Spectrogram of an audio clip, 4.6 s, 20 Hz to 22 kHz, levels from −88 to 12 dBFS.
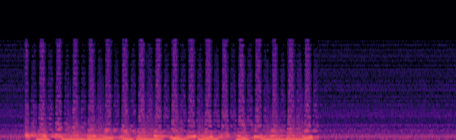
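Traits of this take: background noise floor −46 dBFS
spectral slope −6.5 dB per octave

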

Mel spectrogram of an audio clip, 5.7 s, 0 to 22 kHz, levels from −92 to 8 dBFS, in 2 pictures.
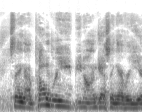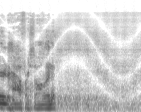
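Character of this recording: a quantiser's noise floor 12 bits, dither triangular
phaser sweep stages 6, 0.52 Hz, lowest notch 360–2,600 Hz
tremolo triangle 5.3 Hz, depth 50%
a shimmering, thickened sound

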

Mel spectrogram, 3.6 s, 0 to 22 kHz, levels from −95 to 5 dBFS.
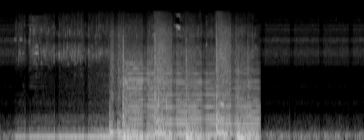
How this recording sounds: chopped level 3.4 Hz, depth 60%, duty 85%

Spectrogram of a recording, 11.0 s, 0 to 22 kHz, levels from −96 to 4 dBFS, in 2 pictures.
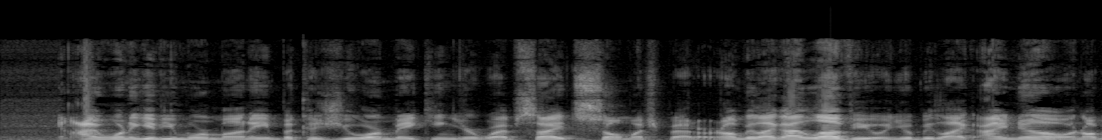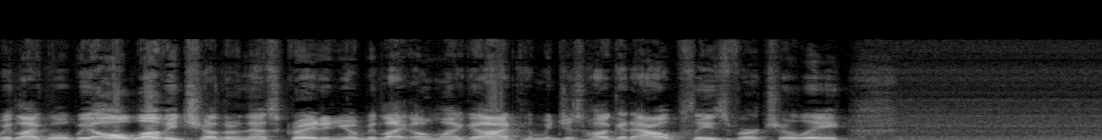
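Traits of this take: background noise floor −56 dBFS
spectral slope −2.5 dB per octave

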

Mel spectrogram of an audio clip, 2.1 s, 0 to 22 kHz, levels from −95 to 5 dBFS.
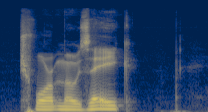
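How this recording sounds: background noise floor −72 dBFS
spectral slope −6.0 dB per octave

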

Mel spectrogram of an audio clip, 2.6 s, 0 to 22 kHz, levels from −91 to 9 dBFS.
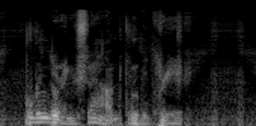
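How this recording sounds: phaser sweep stages 4, 1 Hz, lowest notch 740–4,100 Hz
chopped level 3.8 Hz, depth 65%, duty 20%
a shimmering, thickened sound

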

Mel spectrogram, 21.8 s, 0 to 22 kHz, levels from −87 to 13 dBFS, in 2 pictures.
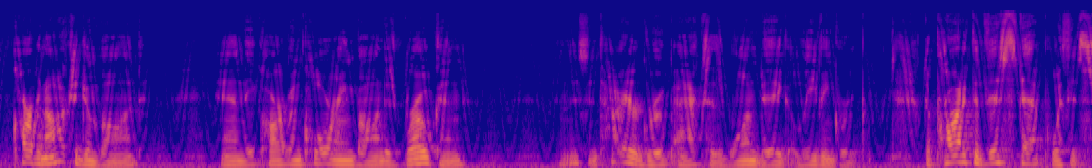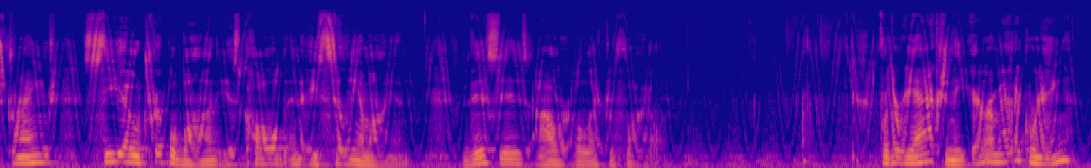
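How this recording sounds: phaser sweep stages 6, 2.7 Hz, lowest notch 190–4,800 Hz

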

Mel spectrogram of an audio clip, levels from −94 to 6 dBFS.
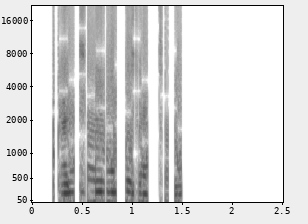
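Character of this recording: chopped level 6.3 Hz, depth 65%, duty 40%
a quantiser's noise floor 6 bits, dither none
notches that jump at a steady rate 11 Hz 450–5,200 Hz

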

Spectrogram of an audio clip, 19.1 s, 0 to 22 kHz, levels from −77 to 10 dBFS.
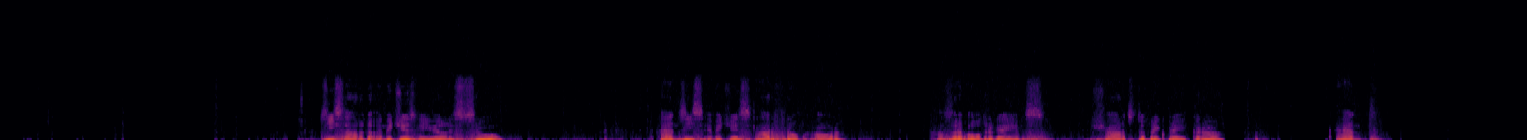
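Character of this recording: tremolo triangle 0.85 Hz, depth 55%
a quantiser's noise floor 10 bits, dither none
a shimmering, thickened sound

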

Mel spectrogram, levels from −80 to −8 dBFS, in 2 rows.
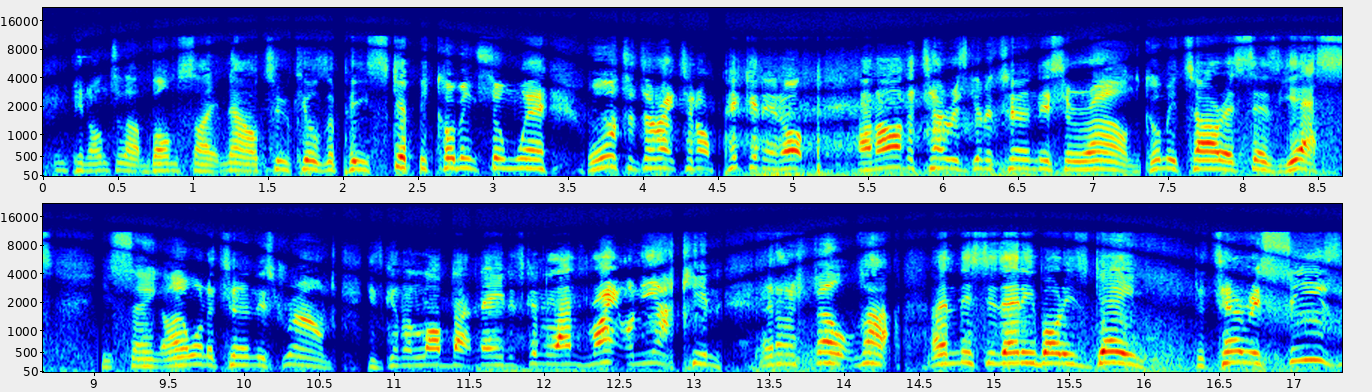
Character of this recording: a quantiser's noise floor 8 bits, dither none
phaser sweep stages 8, 0.15 Hz, lowest notch 370–3,100 Hz
AAC

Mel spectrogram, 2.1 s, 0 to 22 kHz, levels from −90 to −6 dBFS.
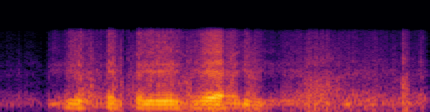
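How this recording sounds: phaser sweep stages 2, 2.9 Hz, lowest notch 690–4,200 Hz
aliases and images of a low sample rate 2,100 Hz, jitter 20%
Opus

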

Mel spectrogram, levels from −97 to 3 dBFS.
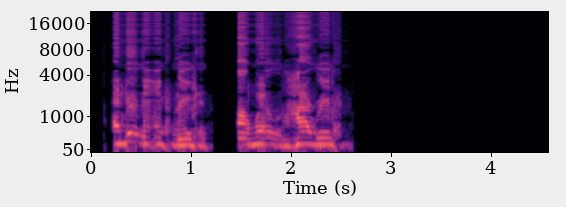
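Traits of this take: a quantiser's noise floor 10 bits, dither none
sample-and-hold tremolo
aliases and images of a low sample rate 5,200 Hz, jitter 0%
notches that jump at a steady rate 5.8 Hz 600–2,400 Hz

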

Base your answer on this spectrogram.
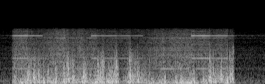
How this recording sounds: background noise floor −44 dBFS
spectral slope −5.5 dB per octave

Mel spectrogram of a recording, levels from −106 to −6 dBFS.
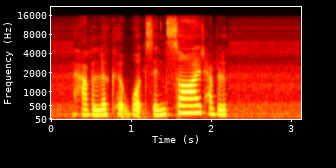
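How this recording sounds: background noise floor −48 dBFS
spectral slope −4.5 dB per octave

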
